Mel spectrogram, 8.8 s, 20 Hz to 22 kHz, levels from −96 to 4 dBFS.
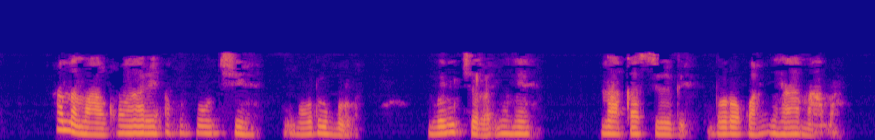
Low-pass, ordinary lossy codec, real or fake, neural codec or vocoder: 5.4 kHz; MP3, 24 kbps; fake; vocoder, 22.05 kHz, 80 mel bands, HiFi-GAN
